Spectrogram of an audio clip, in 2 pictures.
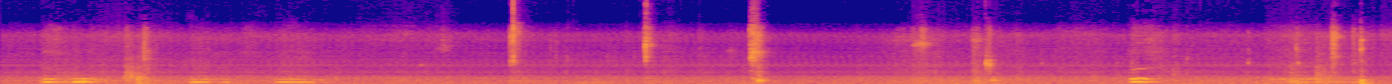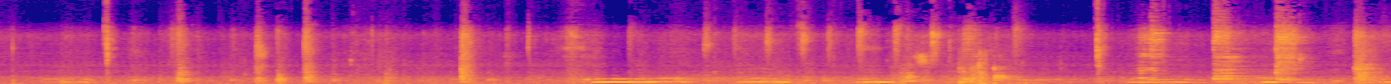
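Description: Food crunches and squelches as a man eats with his fingers.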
